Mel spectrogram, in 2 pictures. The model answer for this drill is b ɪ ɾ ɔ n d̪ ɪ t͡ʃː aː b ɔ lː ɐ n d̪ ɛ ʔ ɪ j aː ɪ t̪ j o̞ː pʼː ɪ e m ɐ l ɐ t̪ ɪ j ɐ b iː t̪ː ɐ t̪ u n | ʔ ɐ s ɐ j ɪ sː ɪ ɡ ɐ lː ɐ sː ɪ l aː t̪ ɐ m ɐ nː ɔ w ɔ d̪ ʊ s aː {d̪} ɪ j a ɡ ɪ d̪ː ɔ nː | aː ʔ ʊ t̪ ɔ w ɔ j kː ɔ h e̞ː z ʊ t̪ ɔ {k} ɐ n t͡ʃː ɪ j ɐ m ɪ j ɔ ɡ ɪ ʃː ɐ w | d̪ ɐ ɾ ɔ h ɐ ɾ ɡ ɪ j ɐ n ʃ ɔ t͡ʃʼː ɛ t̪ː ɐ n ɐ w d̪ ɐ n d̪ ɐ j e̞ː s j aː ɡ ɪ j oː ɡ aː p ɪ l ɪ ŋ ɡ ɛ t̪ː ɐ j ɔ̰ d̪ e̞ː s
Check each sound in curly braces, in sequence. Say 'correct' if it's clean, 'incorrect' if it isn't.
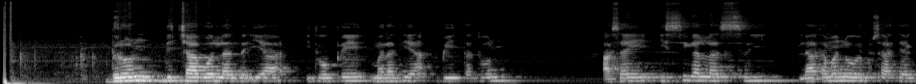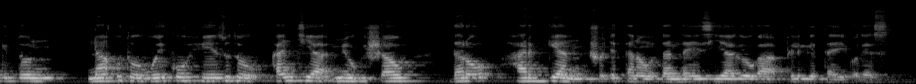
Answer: incorrect: t̪, correct

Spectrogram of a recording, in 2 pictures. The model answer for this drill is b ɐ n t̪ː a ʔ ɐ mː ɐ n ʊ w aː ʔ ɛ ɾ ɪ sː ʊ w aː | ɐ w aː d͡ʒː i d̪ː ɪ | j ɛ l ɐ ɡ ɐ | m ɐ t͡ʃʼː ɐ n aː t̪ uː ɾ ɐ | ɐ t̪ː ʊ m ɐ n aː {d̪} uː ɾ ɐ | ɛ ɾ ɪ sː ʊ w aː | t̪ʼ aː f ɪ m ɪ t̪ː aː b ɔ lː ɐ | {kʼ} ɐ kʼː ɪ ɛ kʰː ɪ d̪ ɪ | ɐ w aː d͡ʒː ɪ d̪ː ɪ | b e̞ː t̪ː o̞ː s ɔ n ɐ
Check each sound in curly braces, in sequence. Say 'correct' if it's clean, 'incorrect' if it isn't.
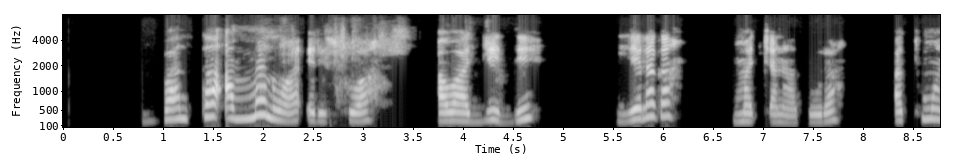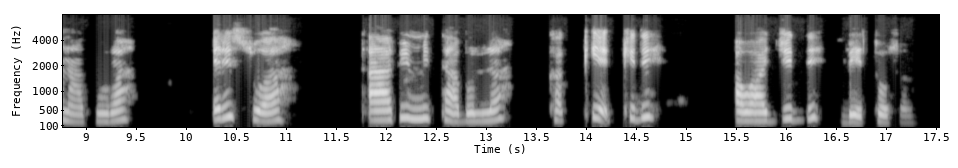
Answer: incorrect: t̪, incorrect: k

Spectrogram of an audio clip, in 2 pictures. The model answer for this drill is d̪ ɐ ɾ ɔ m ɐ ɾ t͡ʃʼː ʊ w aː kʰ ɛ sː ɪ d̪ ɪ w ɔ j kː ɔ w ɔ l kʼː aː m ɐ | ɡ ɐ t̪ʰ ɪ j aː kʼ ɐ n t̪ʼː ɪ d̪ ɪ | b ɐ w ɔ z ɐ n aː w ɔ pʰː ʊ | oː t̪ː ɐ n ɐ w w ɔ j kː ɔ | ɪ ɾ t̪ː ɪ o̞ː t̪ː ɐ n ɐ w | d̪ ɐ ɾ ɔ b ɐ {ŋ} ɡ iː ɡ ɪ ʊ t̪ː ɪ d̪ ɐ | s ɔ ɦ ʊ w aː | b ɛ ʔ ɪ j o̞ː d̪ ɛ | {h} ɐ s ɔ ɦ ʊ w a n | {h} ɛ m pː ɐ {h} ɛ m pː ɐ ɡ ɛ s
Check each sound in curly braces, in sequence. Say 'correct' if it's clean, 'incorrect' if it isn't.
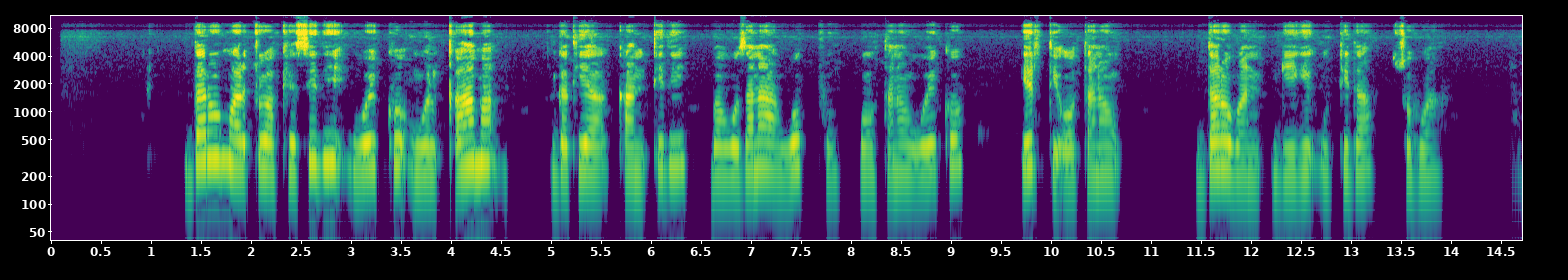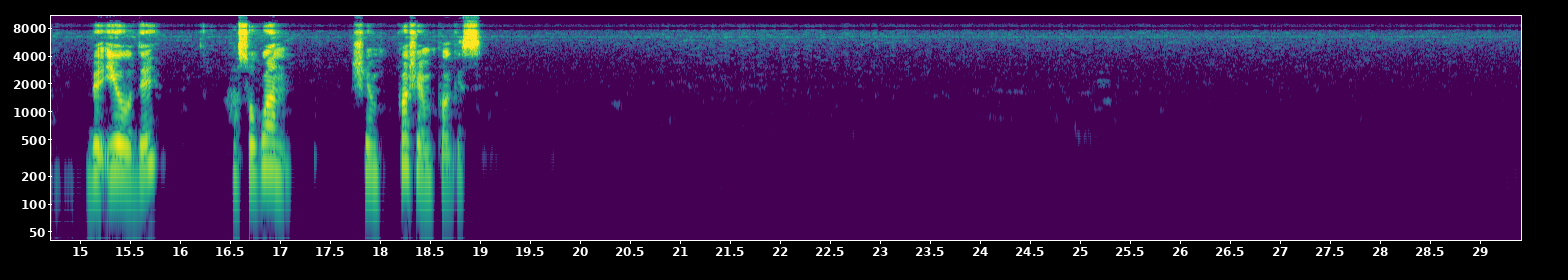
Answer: incorrect: n, correct, incorrect: ʃ, incorrect: ʃ

